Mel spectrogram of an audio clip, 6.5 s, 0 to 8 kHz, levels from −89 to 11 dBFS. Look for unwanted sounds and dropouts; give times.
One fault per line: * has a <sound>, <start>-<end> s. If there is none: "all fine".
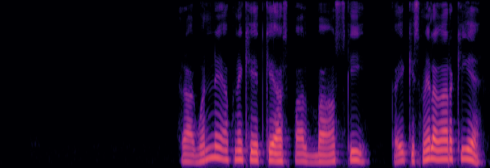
all fine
